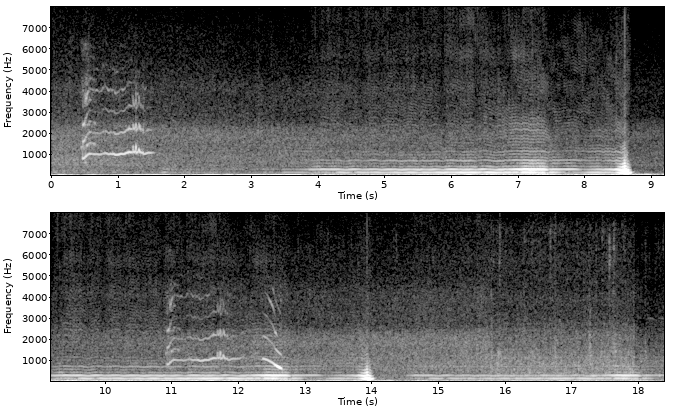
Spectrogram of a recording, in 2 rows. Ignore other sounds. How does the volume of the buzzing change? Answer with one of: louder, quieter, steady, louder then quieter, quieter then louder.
louder then quieter.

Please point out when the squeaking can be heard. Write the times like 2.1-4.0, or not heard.
0.4-1.6, 10.9-12.7.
